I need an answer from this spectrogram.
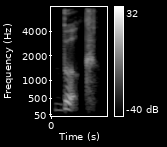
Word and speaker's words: book: manhattan manhattan book the vowel is uh which is slightly lower than ooh the back of the tongue maybe more of the middle your tongue should create tension so you should feel more tension under your on your chin whatever this part when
